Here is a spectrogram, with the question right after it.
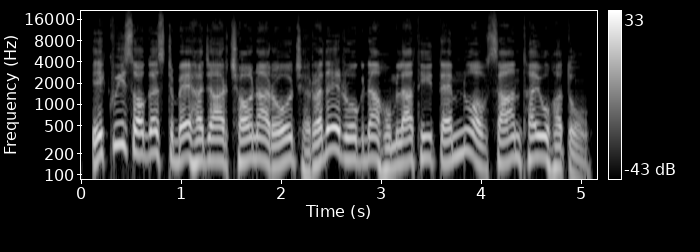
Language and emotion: Gujarati, neutral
